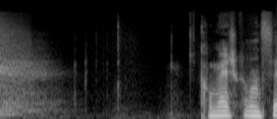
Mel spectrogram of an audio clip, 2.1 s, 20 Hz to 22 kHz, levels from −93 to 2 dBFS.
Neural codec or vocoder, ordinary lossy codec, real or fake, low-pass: codec, 44.1 kHz, 2.6 kbps, DAC; none; fake; 14.4 kHz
